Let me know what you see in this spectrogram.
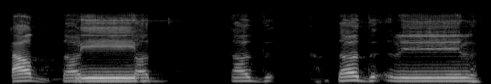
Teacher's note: Dot itu dua sisi kanan kiri lidah. Dia menyentuh langit-langit rongga.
